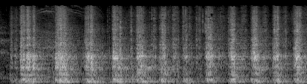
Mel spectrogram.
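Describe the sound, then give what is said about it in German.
Rasping strokes as orange peel is rubbed across the coarse side of a grater, about a dozen quick scrapes in a steady back-and-forth rhythm, moderately loud and without talk. “So, dann welche Körnung nehmen wir denn hier? Die große? Ja, die große. Okay, dann mache ich das jetzt mal. Würde ich nur anreiben, ja? Ja, anreiben, ja.”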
